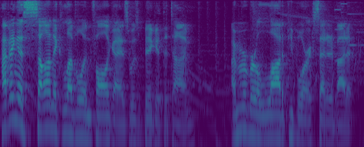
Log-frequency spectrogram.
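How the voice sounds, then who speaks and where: Talking fast and animated in a mid-range voice, a young gaming YouTuber offers casual, slangy reaction commentary, thinking aloud as he goes. Faint music plays behind him.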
